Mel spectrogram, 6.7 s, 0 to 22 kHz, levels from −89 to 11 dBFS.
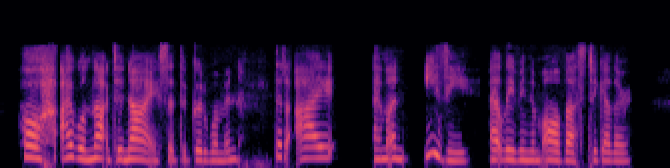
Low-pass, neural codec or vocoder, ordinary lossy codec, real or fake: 7.2 kHz; none; MP3, 64 kbps; real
